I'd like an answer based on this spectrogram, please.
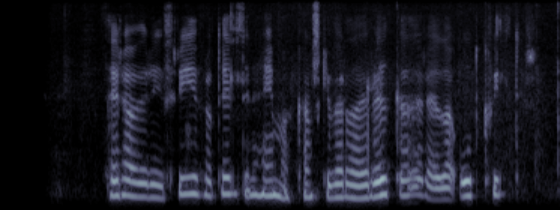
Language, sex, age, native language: Icelandic, male, 60-69, Icelandic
